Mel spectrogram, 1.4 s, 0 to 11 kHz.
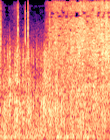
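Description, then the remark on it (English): Violent wind of Hurricane Ian making landfall in Florida, with 155 mph winds, roars without letup, a dense, buffeting rumble pounding the microphone with gusty surges, loud, with no voices. “The wind continues to ramp up.”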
